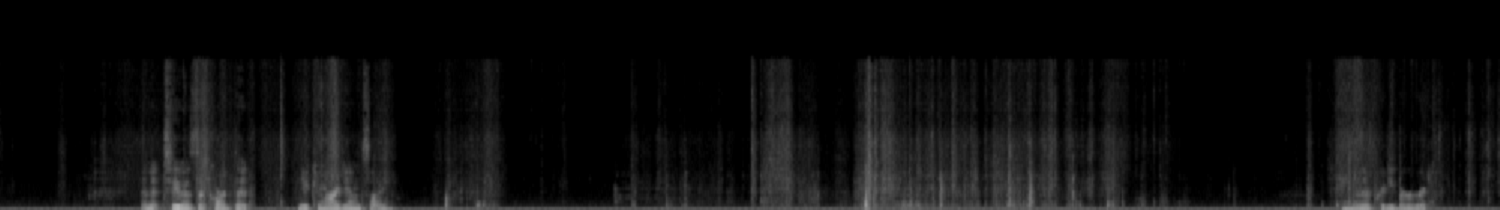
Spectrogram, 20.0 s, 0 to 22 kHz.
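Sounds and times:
paper rustling: 2.2s - 5.2s, 5.8s - 6.8s, 8.3s - 15.8s, 17.4s - 20.0s.

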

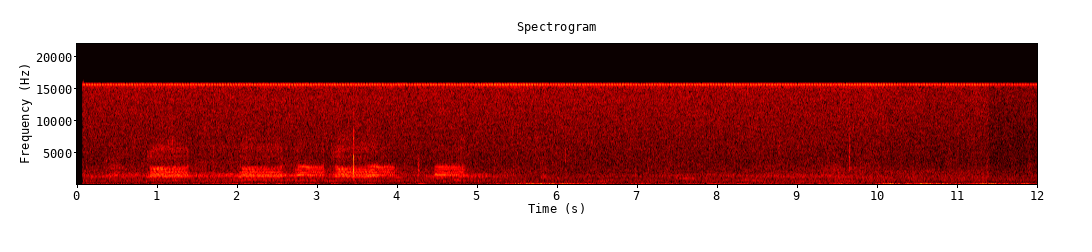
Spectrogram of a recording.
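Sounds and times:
crow cawing: 0.4s - 5.3s.

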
